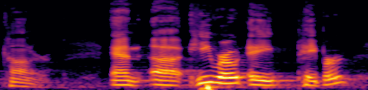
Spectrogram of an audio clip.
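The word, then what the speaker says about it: Kanner: Johns Hopkins Hospital namely O'Connor it looks like caner but it's pronounced connor and he wrote a paper describing eleven children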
